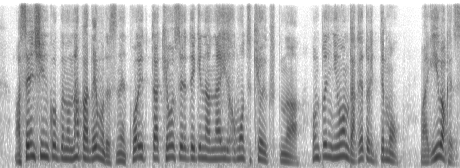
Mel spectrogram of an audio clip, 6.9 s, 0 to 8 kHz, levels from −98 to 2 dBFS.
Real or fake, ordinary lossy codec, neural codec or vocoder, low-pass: fake; none; codec, 16 kHz in and 24 kHz out, 0.8 kbps, FocalCodec, streaming, 65536 codes; 7.2 kHz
